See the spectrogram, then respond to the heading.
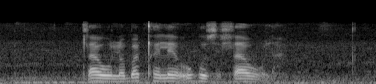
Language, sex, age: Xhosa, male, 26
